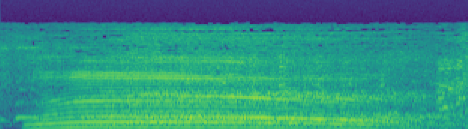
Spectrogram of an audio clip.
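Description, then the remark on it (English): A group of voices imitate a cow, sustaining one long, low moo together for about three seconds, loud and close, before trailing off. “Let's have it all moo together.”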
